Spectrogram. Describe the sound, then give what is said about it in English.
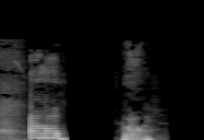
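A cat meows twice: a short rising-and-falling meow, a brief pause, then a second softer, lower meow. No one speaks over it. “I didn't hear your cat there for a little while.”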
